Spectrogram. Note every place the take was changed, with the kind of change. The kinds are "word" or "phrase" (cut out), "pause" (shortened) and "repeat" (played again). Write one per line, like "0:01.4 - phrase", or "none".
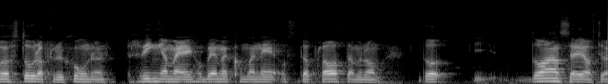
0:01.2 - pause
